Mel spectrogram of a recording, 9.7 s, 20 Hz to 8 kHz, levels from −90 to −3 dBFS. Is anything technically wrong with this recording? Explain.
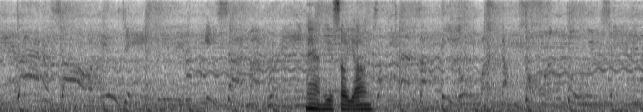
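No, nothing stood out on listening, and the audio sounds as expected for a G.722 call path at 64 kbps, with nothing above 8 kHz.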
